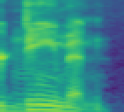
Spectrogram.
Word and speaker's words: daemon: So you would have a daemon, or it's spelled daemon, but it's pronounced demon. It's Daemon.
